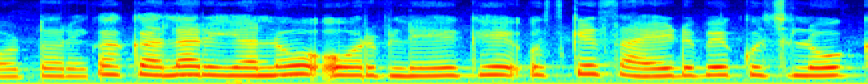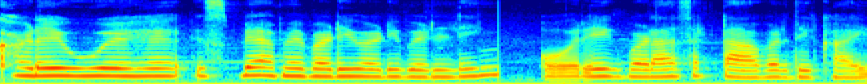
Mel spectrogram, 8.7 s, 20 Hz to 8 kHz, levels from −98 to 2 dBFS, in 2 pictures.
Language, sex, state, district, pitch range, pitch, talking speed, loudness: Hindi, female, Maharashtra, Sindhudurg, 215-250 Hz, 230 Hz, 175 wpm, -21 LUFS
